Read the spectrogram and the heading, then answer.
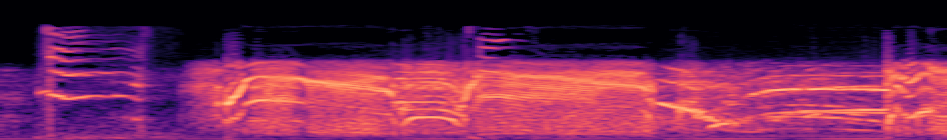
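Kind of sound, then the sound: animal, cat crying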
